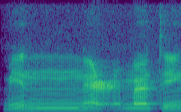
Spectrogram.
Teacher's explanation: nun sukun bertemu dengan huruf nun, hukumnya dibaca idgham bi gunnah. Idgham itu artinya memasukkan bi gunnah dengan berdengung, jadi dimasukkan disertai berdengung.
